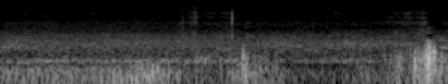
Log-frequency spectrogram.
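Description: Wind rumbling on a phone microphone outdoors, with a couple of faint knocks about two seconds in.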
